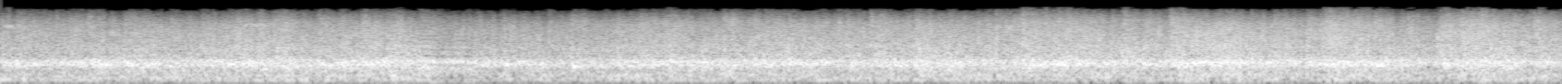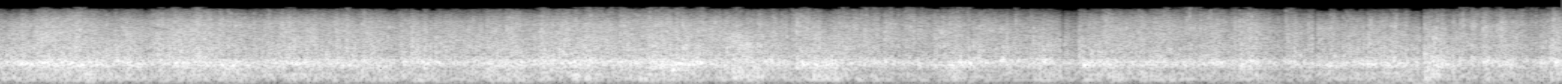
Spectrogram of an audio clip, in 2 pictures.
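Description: Horses' hooves clatter as they trot on cobblestones.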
